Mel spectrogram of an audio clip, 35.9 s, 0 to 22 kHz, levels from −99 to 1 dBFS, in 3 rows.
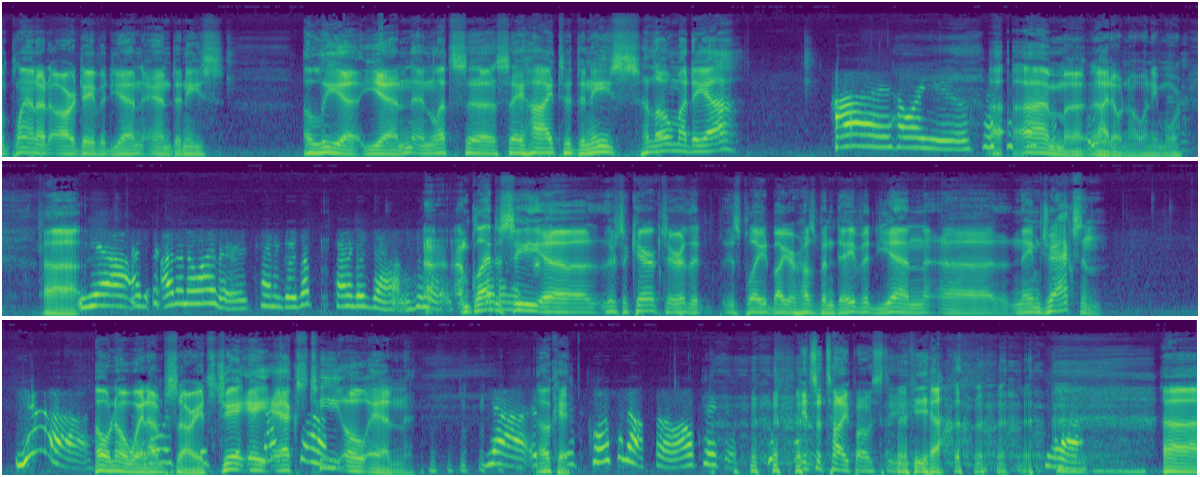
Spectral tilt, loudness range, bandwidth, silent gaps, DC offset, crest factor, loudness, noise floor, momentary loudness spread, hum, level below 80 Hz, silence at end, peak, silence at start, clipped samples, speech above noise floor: -4 dB/octave; 5 LU; 15.5 kHz; none; under 0.1%; 20 dB; -20 LUFS; -55 dBFS; 12 LU; none; -40 dBFS; 0 s; 0 dBFS; 0 s; under 0.1%; 34 dB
